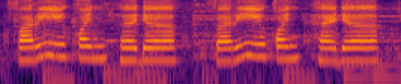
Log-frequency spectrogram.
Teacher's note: apabila tanwin dua baris di atas bertemu dengan huruf H, maka ia dibaca jelas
